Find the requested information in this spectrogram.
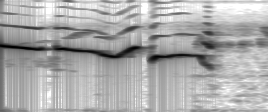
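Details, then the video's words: Oriental magpie-robin singing loud whistled notes that slide down, lift again, then end in a lower whistle with a quick flourish. "THIS COPSYCHUS SAUCARIS BIRD IS POWERFUL TO MAKE YOUR OPPONENT'S EMOTIONS!"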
